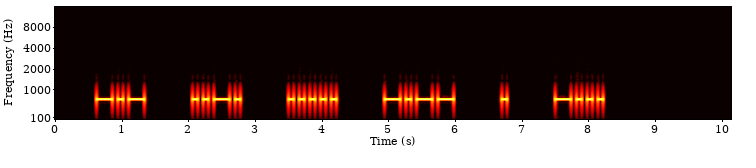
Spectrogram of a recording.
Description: Morse code, heard as a keyed tone, about 15 wpm, spaced as for 9 wpm, 700 Hz. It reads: KF5YEB
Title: USA Call Signs - 6 Characters - 3x Character Spacing - 15wpm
